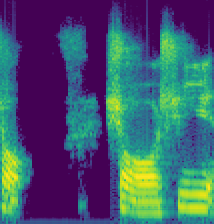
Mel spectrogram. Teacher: Kalau lidah tengah yang naik, jadinya shi.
